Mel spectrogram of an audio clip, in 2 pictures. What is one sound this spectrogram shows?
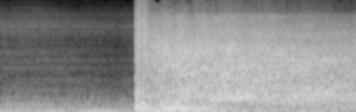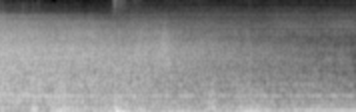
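A missile launches with a sudden blast and roars away, fading.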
